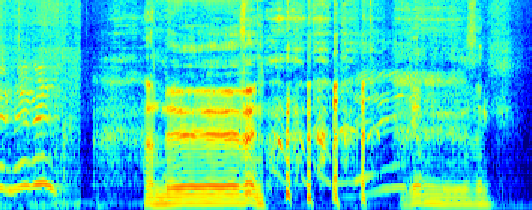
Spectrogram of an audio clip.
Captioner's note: laughter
